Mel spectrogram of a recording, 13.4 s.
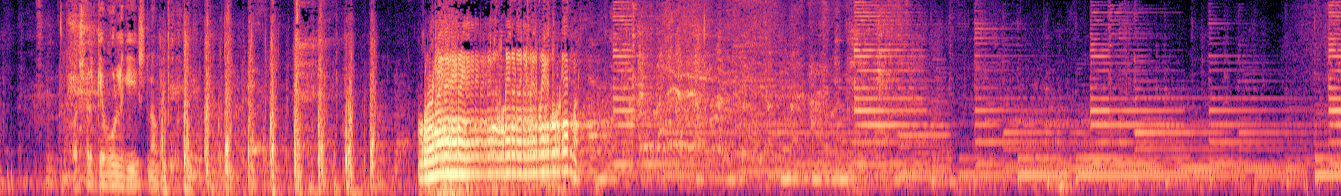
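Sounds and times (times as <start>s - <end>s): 
speech: 0.4s - 2.3s, 4.2s - 5.8s
gulping water: 4.2s - 6.0s
laughter: 4.4s - 9.5s.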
